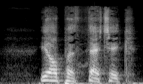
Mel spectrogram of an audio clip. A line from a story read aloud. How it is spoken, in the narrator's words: he snapped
